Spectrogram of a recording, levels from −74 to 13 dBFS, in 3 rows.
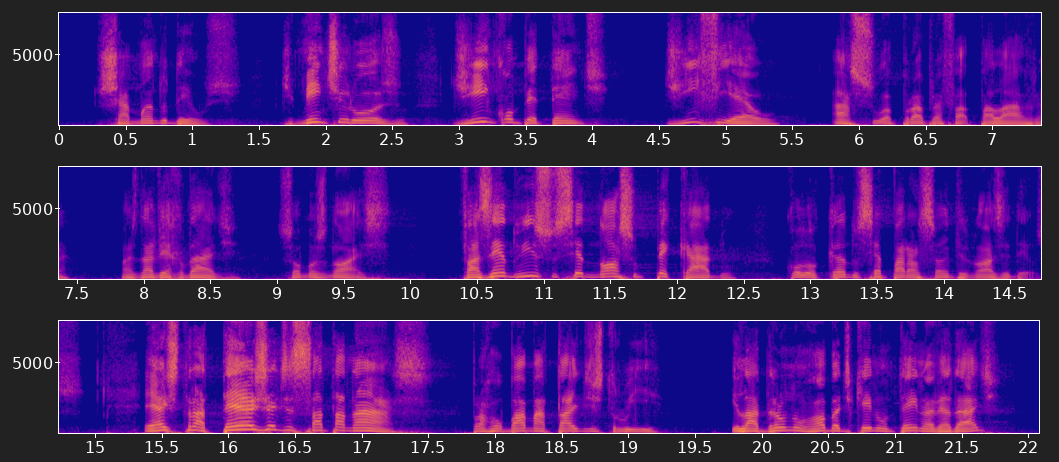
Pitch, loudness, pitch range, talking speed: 150 Hz, -19 LUFS, 125-185 Hz, 135 wpm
